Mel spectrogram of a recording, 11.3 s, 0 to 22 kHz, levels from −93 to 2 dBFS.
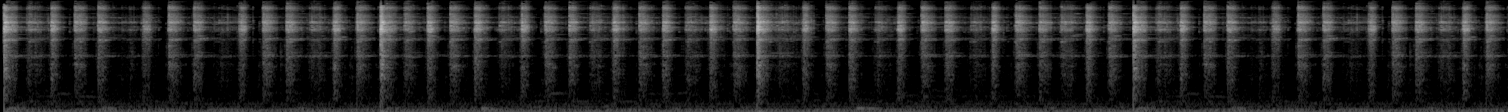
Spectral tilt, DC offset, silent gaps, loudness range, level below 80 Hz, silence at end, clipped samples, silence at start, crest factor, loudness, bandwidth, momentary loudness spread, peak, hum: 4 dB/octave; under 0.1%; none; 2 LU; -68 dBFS; 0.05 s; under 0.1%; 0 s; 30 dB; -29 LUFS; over 20 kHz; 12 LU; -2 dBFS; none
